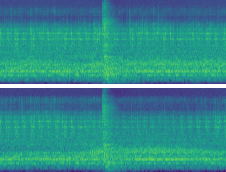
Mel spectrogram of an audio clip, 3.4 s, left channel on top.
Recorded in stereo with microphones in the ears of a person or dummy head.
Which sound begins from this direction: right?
A gunshot, at 1.5 s.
